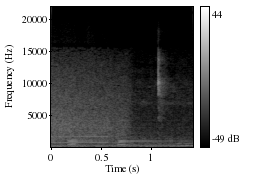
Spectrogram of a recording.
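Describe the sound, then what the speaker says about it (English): Water rushing out of a low port after a switch releases it in the Skies of Arcadia Legends video game, a steady heavy wash with a low rumble under it, continuous and fairly loud. "that will trigger a rumbling in the background and cause water to flow out of this"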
